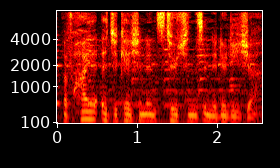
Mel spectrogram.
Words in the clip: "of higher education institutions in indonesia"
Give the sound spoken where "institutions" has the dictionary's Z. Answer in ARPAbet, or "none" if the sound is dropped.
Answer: Z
